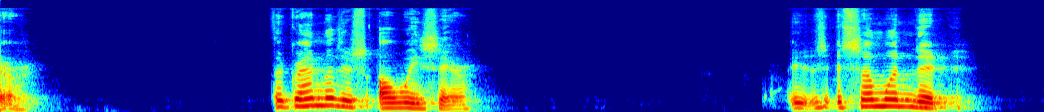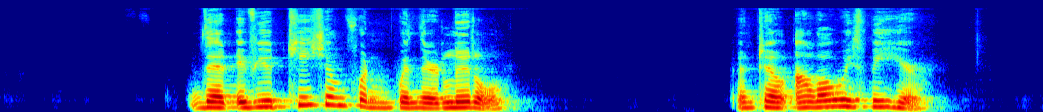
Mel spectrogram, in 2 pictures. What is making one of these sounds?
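An elderly woman speaks calmly and slowly, close to a microphone, with pauses.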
